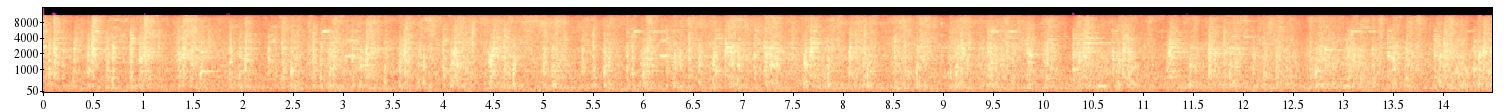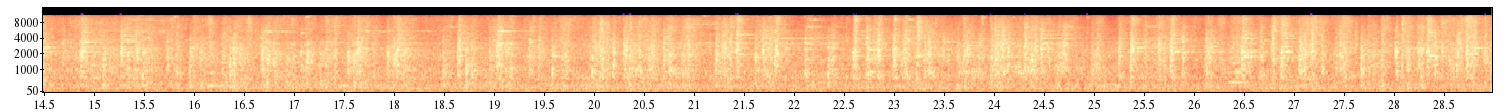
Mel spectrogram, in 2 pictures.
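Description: Freight train cars (tank cars and open hoppers) rolling past, their steel wheels making a steady rapid clickety-clack and clatter over the rail joints.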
